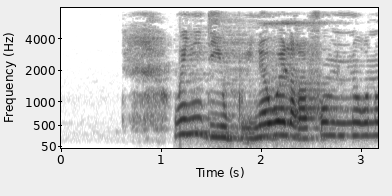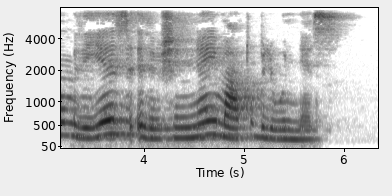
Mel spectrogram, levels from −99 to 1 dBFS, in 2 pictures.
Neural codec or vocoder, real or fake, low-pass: none; real; 7.2 kHz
